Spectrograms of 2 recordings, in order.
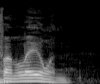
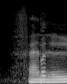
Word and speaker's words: Van Leeuwen: Say it so I know how to say it. Right. – Van Leeuwen. – Van Leeuwen.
